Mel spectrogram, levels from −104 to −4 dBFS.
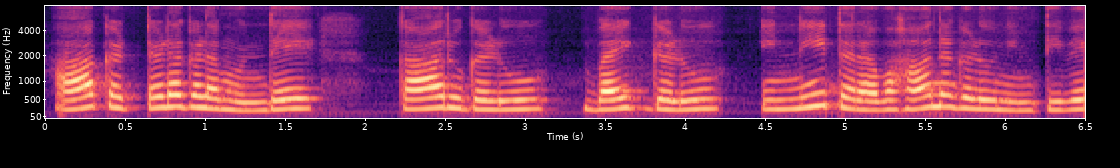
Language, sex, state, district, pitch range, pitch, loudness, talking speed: Kannada, female, Karnataka, Bidar, 240-280 Hz, 255 Hz, -16 LUFS, 90 wpm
